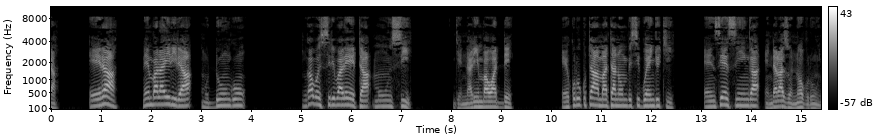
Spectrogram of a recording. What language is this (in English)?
Ganda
